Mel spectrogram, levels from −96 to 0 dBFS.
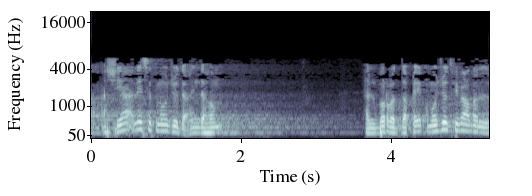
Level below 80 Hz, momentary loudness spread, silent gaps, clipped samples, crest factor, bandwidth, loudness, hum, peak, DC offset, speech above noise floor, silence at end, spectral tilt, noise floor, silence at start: -48 dBFS; 19 LU; none; under 0.1%; 18 dB; 5.8 kHz; -17 LUFS; none; 0 dBFS; under 0.1%; 31 dB; 0 s; -10.5 dB/octave; -47 dBFS; 0 s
